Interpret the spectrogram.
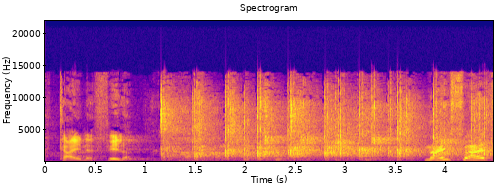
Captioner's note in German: Heiterkeit und Beifall AfD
